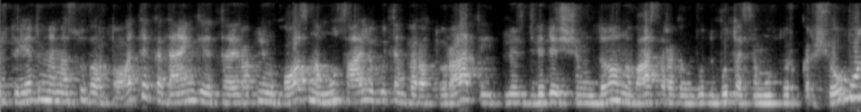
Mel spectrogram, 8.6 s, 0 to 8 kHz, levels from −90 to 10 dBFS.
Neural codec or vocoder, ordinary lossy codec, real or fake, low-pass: none; AAC, 32 kbps; real; 7.2 kHz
